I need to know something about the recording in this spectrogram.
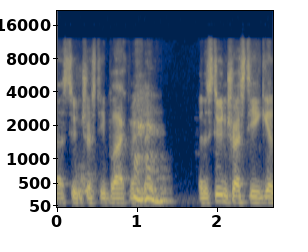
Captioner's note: laughs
